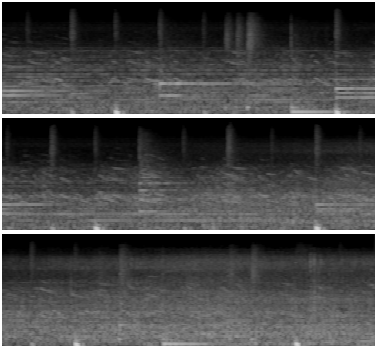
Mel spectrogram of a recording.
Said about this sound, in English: Atlantic waves lick at the shore. Seagulls screech and swoop.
